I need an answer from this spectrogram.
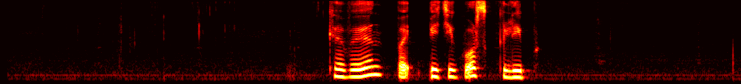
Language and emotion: Russian, neutral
